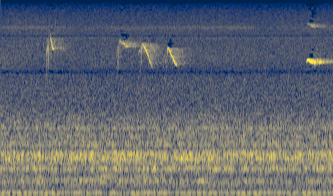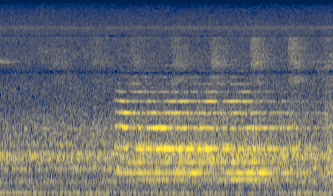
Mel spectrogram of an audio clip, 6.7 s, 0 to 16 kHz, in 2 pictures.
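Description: Indian Railways WDG 3A (ALCO) diesel locomotive horn sounding one chord blast of about two seconds, starting a little past midway, from a train that is approaching. A few short bird chirps come in the first two seconds.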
